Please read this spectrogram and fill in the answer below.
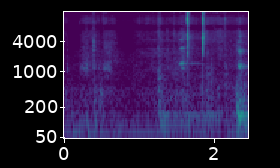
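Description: Quiet handling noise with two short, sharp clicks about a second and a half in, a quarter of a second apart.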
